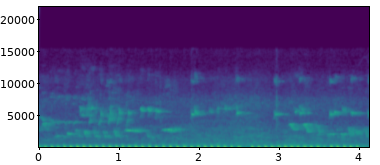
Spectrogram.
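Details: Carbureted Honda Beat scooter after repairing a broken ignition switch wire that prevented starting: steady putt-putt about four beats a second, no misses or rattles; even, healthy single-cylinder idle.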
